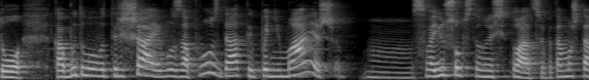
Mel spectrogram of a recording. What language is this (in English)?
Russian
